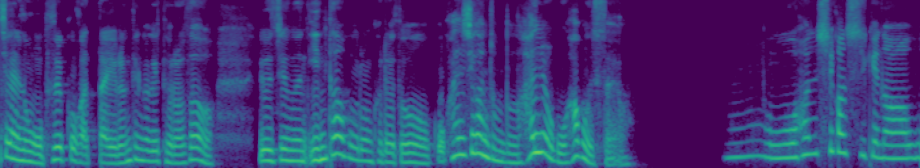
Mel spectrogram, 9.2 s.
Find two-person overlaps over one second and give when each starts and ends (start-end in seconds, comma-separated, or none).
none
